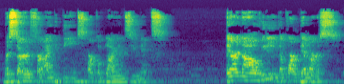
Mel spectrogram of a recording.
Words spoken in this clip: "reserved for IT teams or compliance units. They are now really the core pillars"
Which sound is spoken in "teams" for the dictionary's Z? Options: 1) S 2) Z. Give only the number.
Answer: 1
